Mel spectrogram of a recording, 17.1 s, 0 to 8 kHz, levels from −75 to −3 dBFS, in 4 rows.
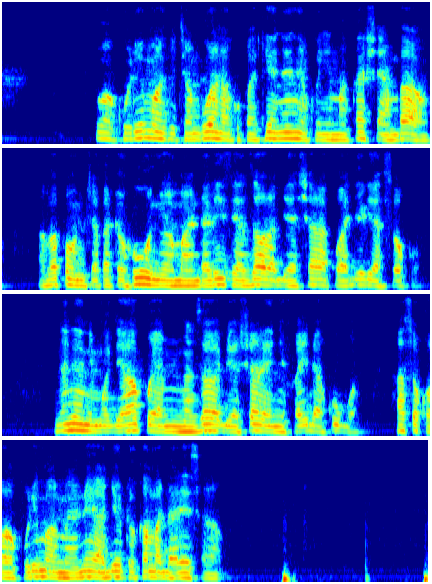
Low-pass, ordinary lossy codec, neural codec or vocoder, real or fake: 7.2 kHz; Opus, 32 kbps; codec, 44.1 kHz, 7.8 kbps, Pupu-Codec; fake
